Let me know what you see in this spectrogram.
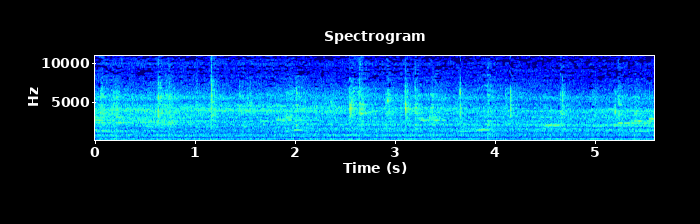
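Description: Passenger train of LHB coaches rolling slowly past as it runs into a station: a steady rumble of wheels on the rails, with scattered light clicks from the running gear.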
